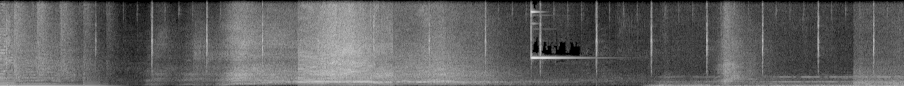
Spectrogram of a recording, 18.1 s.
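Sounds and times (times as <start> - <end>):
car engine revving: 2.5 - 10.6, 14.1 - 15.6, 17.0 - 18.0
steady high-pitched beep: 10.6 - 12.4.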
